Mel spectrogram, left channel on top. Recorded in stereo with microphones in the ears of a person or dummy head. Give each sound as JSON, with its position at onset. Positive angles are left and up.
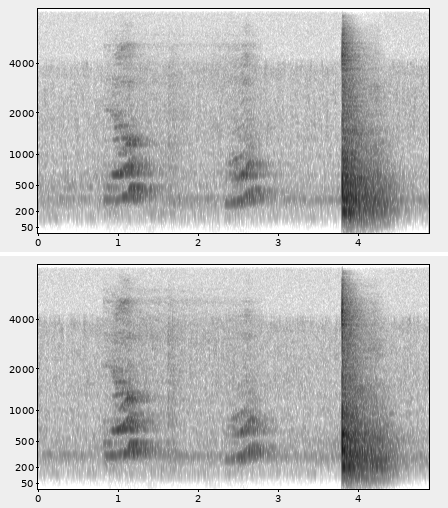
{"t": 0.8, "sound": "a child speaking", "side_deg": -80, "distance_m": 1.6}
{"t": 3.8, "sound": "hammering", "side_deg": -30, "distance_m": 0.9}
